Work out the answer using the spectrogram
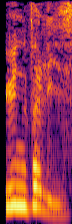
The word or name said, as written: Une valise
